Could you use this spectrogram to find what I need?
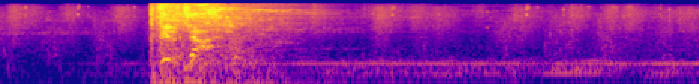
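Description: A loud magical whoosh and chime bursts out, then rings on.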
